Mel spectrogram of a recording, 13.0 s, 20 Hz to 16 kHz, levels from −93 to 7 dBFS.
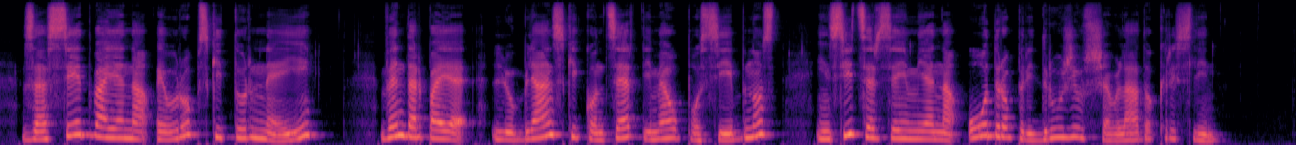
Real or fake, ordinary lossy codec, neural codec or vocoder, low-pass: real; none; none; 14.4 kHz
